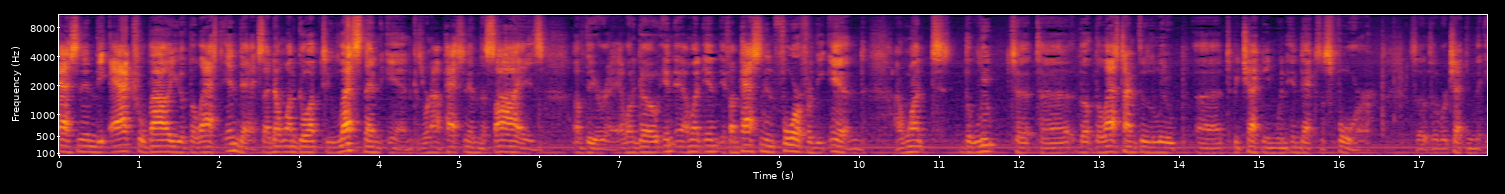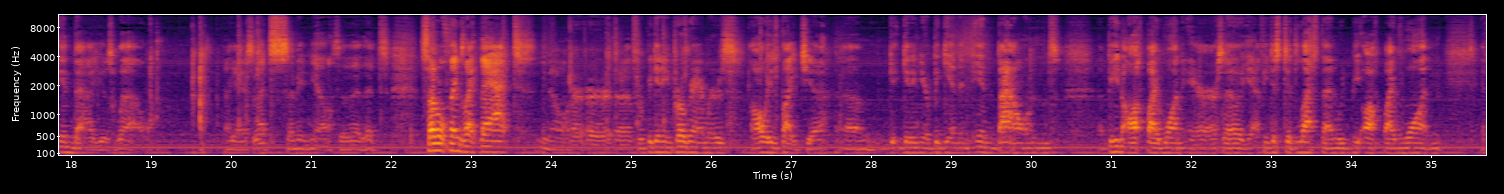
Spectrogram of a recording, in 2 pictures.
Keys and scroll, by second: 19.1-20.3 typing, 24.8 Return, 25.6 {, 26.8 Return.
